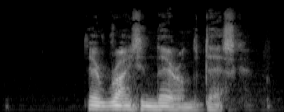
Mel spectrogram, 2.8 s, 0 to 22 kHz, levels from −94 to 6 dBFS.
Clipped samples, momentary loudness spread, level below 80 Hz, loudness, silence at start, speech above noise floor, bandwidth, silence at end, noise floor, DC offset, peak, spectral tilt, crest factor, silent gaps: under 0.1%; 10 LU; -66 dBFS; -27 LUFS; 0.9 s; 58 dB; 14.5 kHz; 0.5 s; -84 dBFS; under 0.1%; -8 dBFS; -5.5 dB/octave; 20 dB; none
